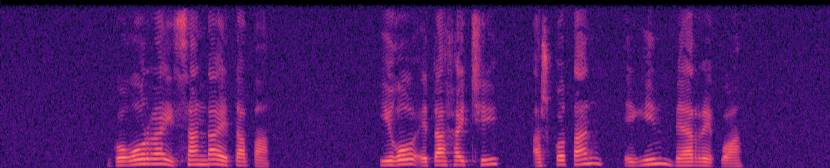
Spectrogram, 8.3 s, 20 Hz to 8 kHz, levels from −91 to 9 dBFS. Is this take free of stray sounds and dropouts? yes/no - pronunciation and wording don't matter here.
yes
